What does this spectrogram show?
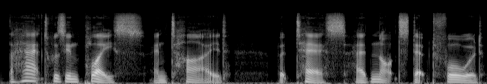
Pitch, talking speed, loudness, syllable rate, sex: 105 Hz, 160 wpm, -21 LUFS, 4.0 syllables/s, male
